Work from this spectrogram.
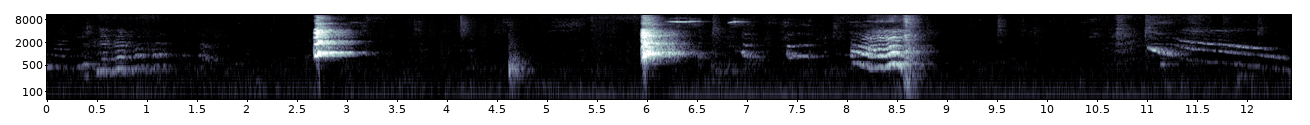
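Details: Cavalier King Charles Spaniel puppies, six weeks old, during deworming and nail trimming indoors: a few short sharp yips and barks spaced seconds apart, one wavering yelp, then a soft falling whimper.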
